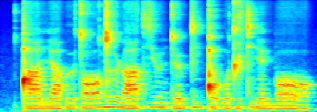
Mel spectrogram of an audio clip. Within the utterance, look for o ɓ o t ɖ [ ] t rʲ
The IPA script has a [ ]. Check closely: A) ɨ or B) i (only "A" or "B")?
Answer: B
